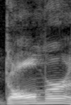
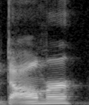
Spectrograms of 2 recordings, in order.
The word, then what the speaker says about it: Dahmer: names or names and i was saying dalmer instead of dahmer i don't know why but somebody corrected me i'm saying dulmer with an l in there for some reason i know it's dahmer my bad sorry guys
